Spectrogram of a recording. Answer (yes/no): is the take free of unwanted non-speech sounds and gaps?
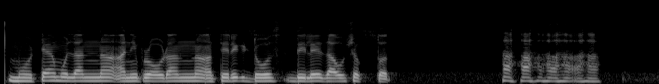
no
